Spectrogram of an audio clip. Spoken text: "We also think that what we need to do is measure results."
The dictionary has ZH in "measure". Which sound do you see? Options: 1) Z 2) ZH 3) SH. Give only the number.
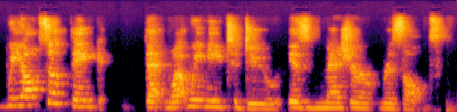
2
